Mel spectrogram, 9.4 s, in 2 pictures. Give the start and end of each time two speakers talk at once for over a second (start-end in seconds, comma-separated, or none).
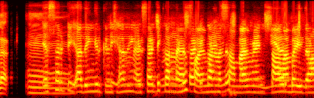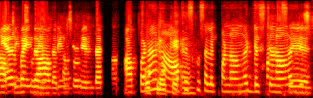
2.3-5.8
